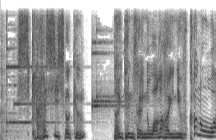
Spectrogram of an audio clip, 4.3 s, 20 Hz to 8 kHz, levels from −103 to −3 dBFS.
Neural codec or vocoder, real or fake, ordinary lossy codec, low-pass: none; real; none; 7.2 kHz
